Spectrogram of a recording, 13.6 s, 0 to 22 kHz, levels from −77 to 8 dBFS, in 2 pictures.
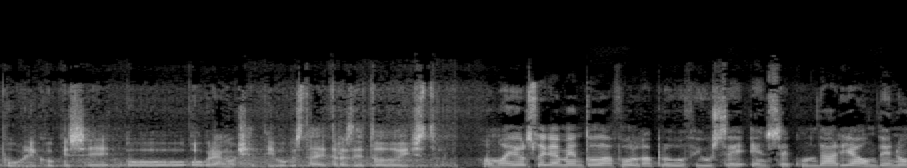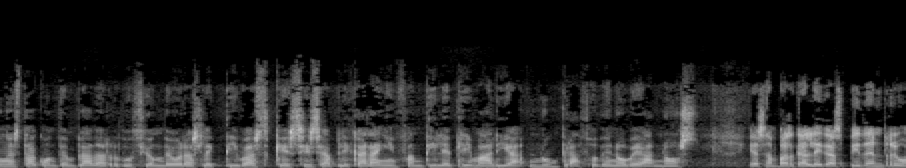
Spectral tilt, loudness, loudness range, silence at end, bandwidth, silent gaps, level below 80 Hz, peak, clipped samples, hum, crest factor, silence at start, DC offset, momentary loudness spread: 0 dB/octave; -18 LUFS; 2 LU; 0 s; 15.5 kHz; none; -62 dBFS; 0 dBFS; under 0.1%; none; 20 dB; 0 s; under 0.1%; 9 LU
